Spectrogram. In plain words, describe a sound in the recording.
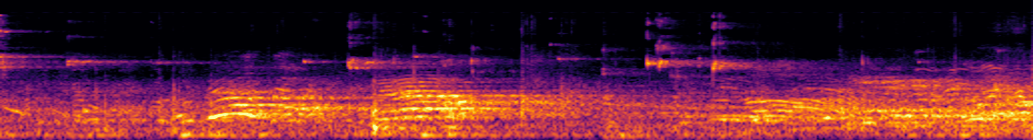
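Young players shout and call out across an echoing gym.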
